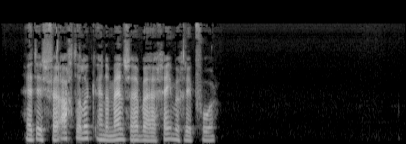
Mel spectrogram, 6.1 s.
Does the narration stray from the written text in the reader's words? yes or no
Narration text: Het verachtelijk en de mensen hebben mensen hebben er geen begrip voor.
yes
